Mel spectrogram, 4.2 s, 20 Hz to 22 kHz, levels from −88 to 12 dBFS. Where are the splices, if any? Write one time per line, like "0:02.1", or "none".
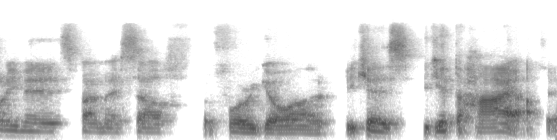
0:01.4
0:03.2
